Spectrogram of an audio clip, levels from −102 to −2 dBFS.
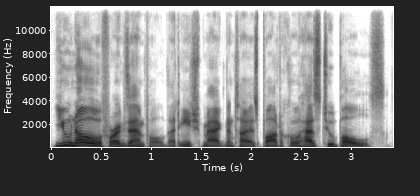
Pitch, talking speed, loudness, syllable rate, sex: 140 Hz, 190 wpm, -19 LUFS, 5.8 syllables/s, male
